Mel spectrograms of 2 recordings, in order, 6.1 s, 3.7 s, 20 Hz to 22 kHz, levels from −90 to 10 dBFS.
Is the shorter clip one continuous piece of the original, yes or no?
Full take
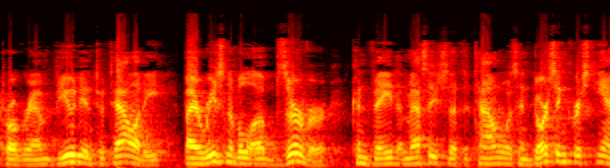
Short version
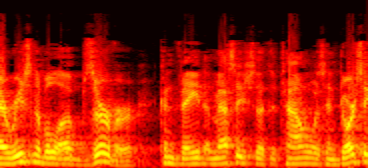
yes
